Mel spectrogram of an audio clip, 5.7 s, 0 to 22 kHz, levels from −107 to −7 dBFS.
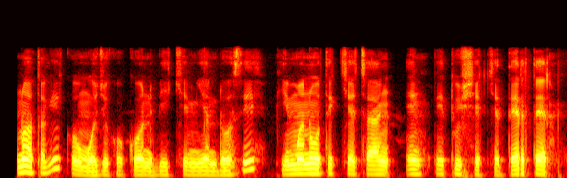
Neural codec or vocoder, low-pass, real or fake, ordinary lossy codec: none; 7.2 kHz; real; none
